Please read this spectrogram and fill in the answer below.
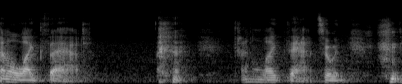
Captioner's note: chuckles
